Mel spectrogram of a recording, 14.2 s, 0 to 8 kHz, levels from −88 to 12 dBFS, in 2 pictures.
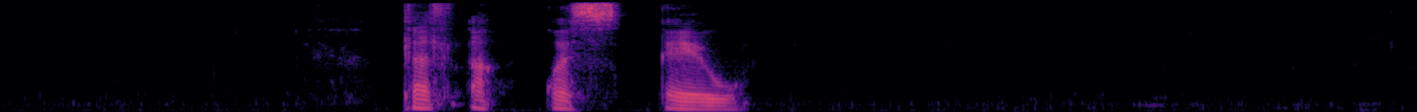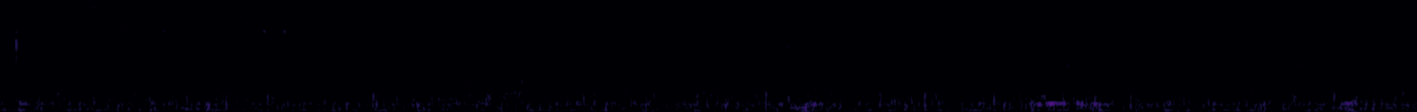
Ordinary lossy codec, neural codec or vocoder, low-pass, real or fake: MP3, 48 kbps; codec, 16 kHz, 4.8 kbps, FACodec; 7.2 kHz; fake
